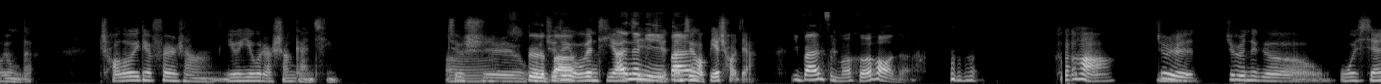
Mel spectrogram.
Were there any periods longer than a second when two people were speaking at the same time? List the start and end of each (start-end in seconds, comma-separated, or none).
4.5-7.0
